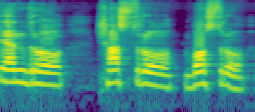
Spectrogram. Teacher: শব্দের মধ্যে বা শেষে যুক্ত ব্যঞ্জনের সঙ্গে র ফলা যুক্ত হলে দ্বিত্ব উচ্চারণ হয় না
